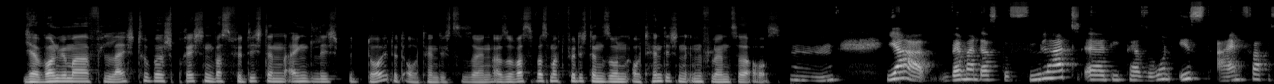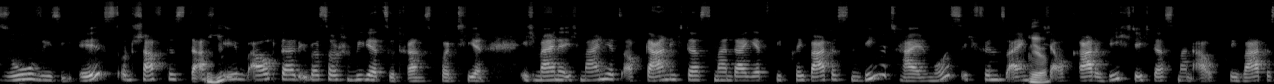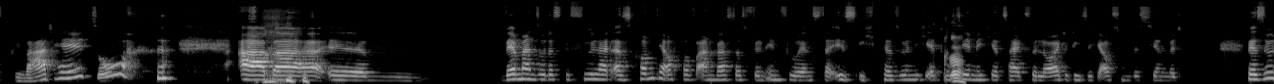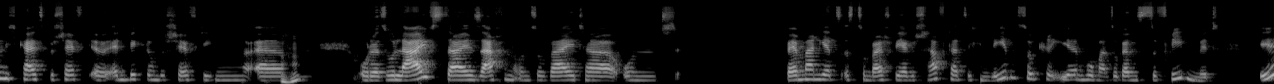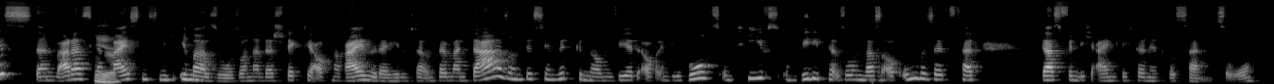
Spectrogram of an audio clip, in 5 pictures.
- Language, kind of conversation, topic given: German, podcast, Was macht für dich eine Influencerin oder einen Influencer glaubwürdig?
- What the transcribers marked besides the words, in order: chuckle; other background noise; giggle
